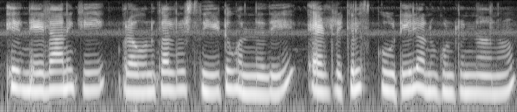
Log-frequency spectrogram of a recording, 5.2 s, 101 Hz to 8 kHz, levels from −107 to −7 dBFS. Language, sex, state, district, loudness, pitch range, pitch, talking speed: Telugu, male, Telangana, Hyderabad, -19 LUFS, 220-250 Hz, 235 Hz, 105 wpm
